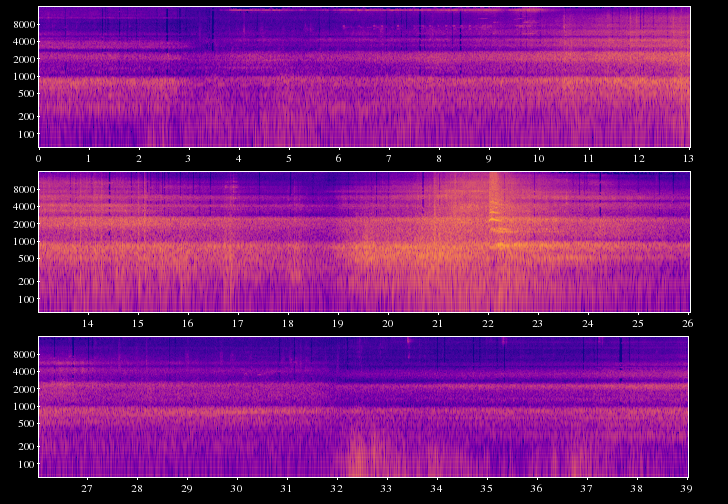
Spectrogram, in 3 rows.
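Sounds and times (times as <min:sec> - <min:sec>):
diesel locomotive passing: 0:00.0 - 0:39.0
train running noise: 0:00.0 - 0:39.0.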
